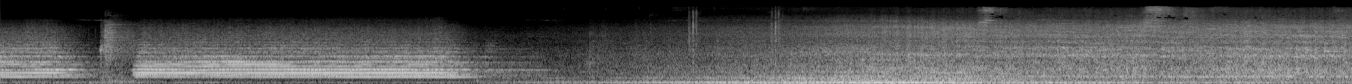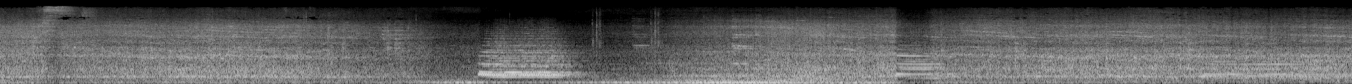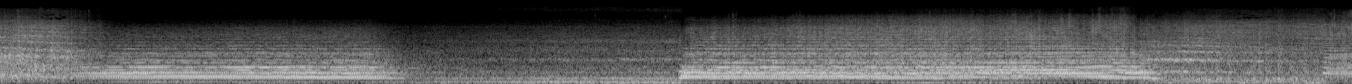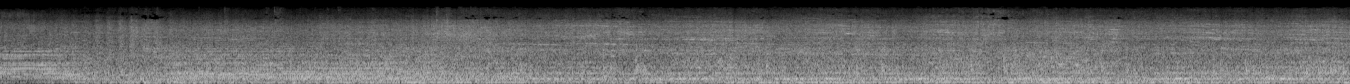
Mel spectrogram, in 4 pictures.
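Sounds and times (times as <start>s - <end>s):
locomotive multi-chime horn: 0.0s - 5.6s, 18.3s - 20.0s, 22.5s - 23.1s, 25.5s - 31.0s, 33.8s - 41.4s
train horn blast: 0.0s - 5.6s, 18.3s - 19.4s, 22.4s - 23.2s, 25.4s - 31.2s, 33.8s - 41.5s, 42.2s - 44.8s
train wheels rumbling on rails: 0.0s - 54.0s.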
